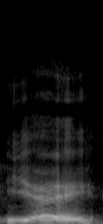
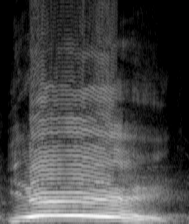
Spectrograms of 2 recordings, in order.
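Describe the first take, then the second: First: It is said flatly and sounds sarcastic. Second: It is shouted loudly with real excitement.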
